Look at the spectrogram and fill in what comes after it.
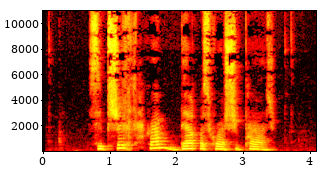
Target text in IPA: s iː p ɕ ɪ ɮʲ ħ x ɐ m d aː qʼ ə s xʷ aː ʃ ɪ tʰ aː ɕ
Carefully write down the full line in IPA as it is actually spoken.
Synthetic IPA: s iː p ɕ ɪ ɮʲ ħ x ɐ m d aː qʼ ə s xʷ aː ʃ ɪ pʰ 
